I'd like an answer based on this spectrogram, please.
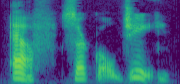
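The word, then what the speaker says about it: f ∘ g: The name of the composite function is f circle g, pronounced f circle g.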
